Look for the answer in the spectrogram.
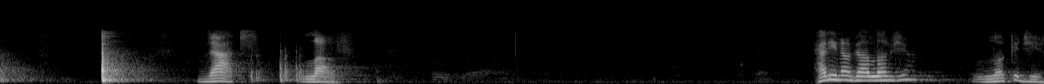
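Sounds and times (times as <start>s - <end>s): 
hammer driving nails into wooden cross: 0.0s - 0.4s, 1.0s - 1.6s
speech: 2.0s - 3.6s, 8.2s - 10.4s.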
